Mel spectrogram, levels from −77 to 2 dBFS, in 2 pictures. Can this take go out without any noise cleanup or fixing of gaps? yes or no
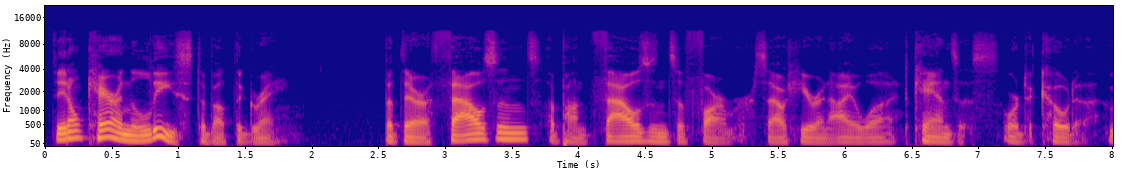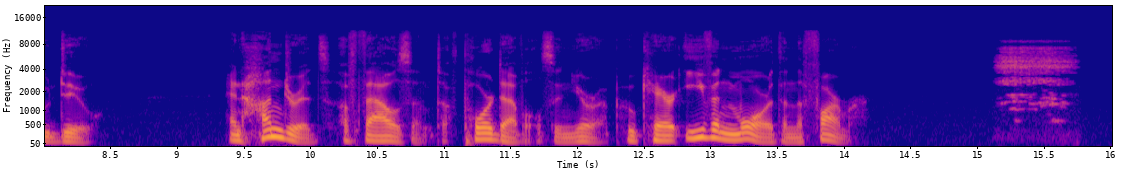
no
